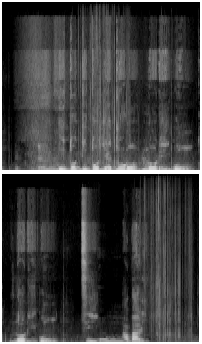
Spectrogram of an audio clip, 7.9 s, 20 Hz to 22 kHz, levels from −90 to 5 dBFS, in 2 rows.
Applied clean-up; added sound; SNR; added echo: none; Chewing, mastication; 20 dB; none.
